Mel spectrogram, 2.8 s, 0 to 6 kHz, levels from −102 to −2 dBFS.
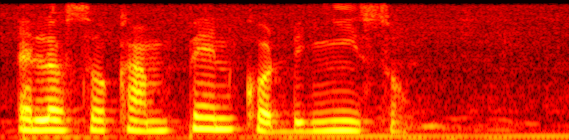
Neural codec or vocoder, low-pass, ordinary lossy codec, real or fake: none; 5.4 kHz; AAC, 48 kbps; real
